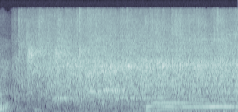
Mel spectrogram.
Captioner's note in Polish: oklaski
